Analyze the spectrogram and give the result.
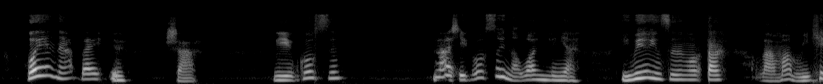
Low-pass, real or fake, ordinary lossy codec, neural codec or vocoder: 10.8 kHz; fake; none; codec, 16 kHz in and 24 kHz out, 0.4 kbps, LongCat-Audio-Codec, four codebook decoder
